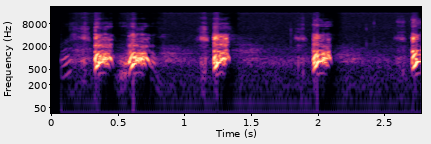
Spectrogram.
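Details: Schipperke during tracking training on a scent trail, giving five short, sharp barks at irregular intervals of roughly half a second to a second, with quiet background between them.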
